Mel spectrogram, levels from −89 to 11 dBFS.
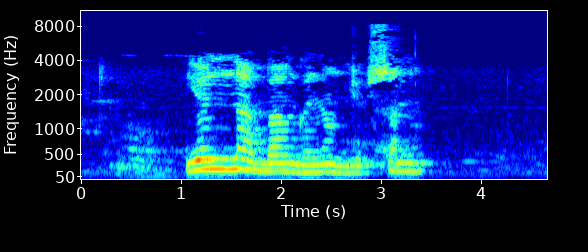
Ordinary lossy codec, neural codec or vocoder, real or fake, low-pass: MP3, 32 kbps; none; real; 9.9 kHz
